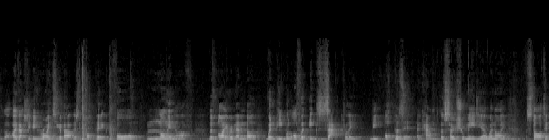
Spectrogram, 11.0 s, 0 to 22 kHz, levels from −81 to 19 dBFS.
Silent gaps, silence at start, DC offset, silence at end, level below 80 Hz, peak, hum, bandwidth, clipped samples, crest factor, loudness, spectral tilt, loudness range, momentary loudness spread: none; 0 s; under 0.1%; 0 s; -58 dBFS; -6 dBFS; none; 16 kHz; under 0.1%; 20 dB; -27 LUFS; -4.5 dB/octave; 3 LU; 9 LU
